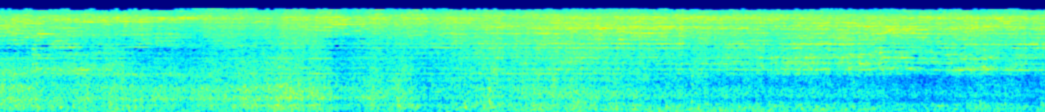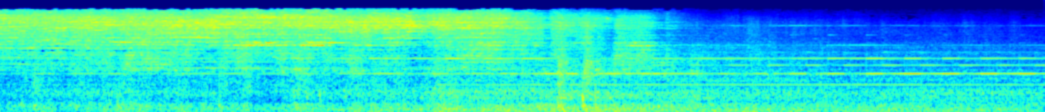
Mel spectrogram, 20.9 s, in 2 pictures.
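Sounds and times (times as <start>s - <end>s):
train wheels rolling on rails: 0.0s - 20.9s
high-pitched wheel squeal: 4.2s - 16.0s.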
